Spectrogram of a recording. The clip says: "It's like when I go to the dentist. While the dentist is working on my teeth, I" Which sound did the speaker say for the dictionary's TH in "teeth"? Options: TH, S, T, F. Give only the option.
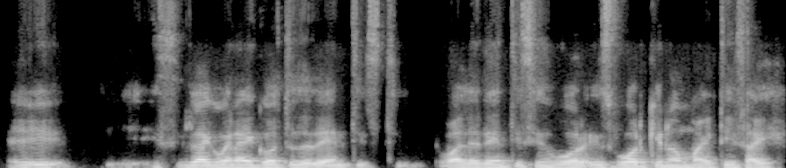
S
